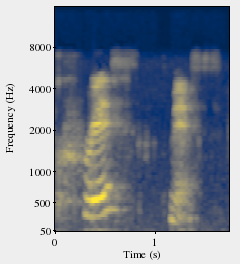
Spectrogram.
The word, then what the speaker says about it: Christmas: to decide which one so first off how many syllables is christmas it's in the first row yes which means what most choose syllable nouns are stressed on the first syllable yep so which syllable or specifically which vowel will have the stress here uh vowel y i i i yes okay so chris miss we have this sound with the most stress because it's a two-syllable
